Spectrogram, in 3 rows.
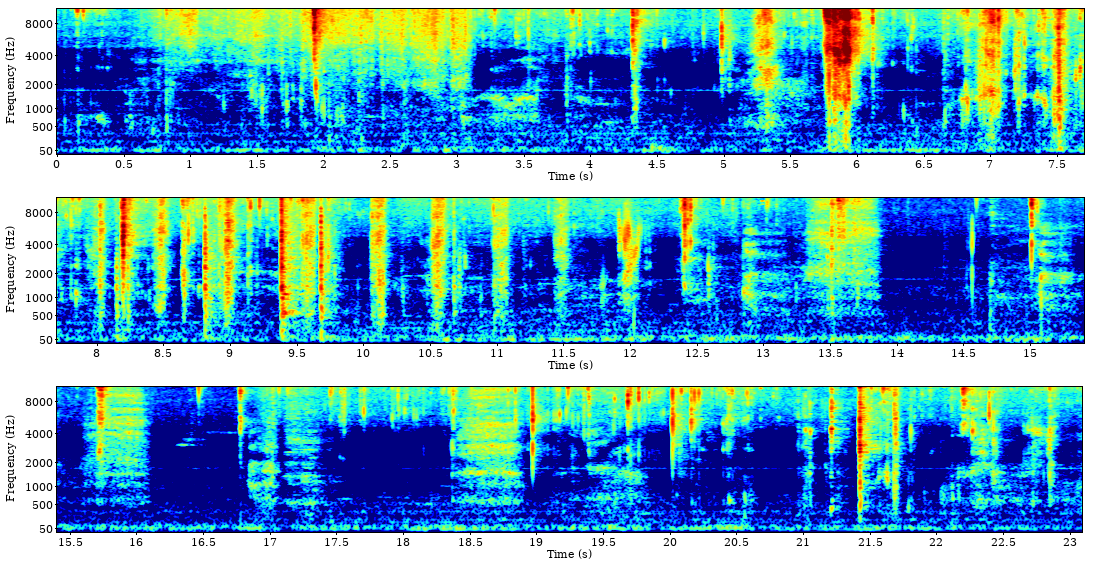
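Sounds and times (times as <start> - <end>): crunchy chewing: 3.8 - 12.6.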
